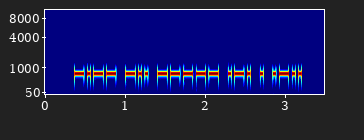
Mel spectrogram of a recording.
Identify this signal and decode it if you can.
Morse code, heard as a keyed tone, about 30 wpm, 700 Hz. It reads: YD0REL
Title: DXCC-100 Call Signs - 6 Characters - Repeated 2x - 30wpm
